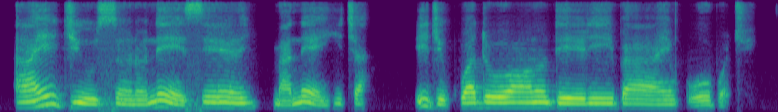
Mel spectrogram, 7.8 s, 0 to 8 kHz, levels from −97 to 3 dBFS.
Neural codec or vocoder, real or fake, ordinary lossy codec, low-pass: codec, 16 kHz in and 24 kHz out, 1 kbps, XY-Tokenizer; fake; none; 7.2 kHz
